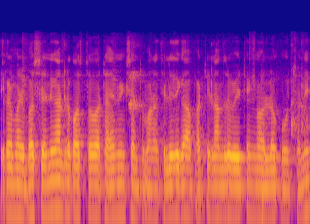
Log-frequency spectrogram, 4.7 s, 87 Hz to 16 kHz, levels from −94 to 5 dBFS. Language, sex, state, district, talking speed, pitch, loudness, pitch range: Telugu, male, Andhra Pradesh, Manyam, 205 wpm, 105 Hz, -18 LUFS, 105-110 Hz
